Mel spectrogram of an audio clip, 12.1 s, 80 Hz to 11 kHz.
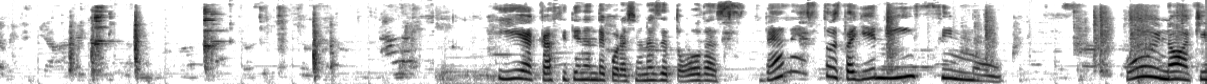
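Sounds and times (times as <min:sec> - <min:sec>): ceramic dishes clinking: 0:00.7 - 0:03.6.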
